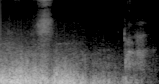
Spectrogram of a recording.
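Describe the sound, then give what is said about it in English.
Wind buffets a microphone outdoors while someone walks in cold weather. A heavy, low rumble surges in gusts, then drops away to near silence at the end. “Every once in a while that wind catches me in the side of the face or something. It's still really cold.”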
